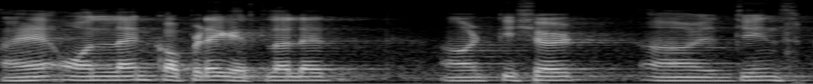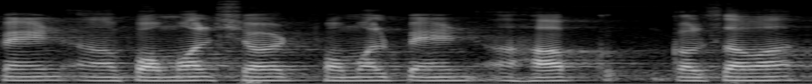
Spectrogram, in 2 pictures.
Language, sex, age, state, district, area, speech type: Goan Konkani, male, 30-45, Goa, Pernem, rural, spontaneous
